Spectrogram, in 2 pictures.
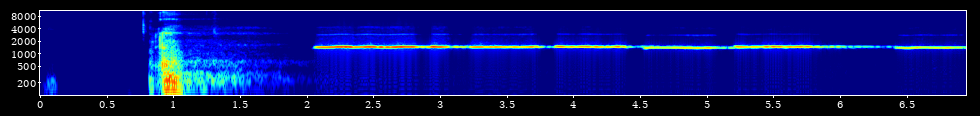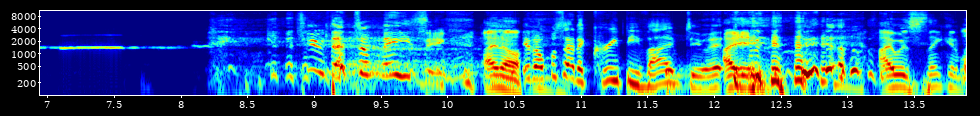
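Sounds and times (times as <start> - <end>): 
speech: 0.8 - 1.2, 8.6 - 13.8
person whistling a tune: 2.1 - 8.4
laughter: 8.2 - 13.8.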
